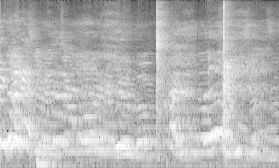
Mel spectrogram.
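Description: Several young women talking and laughing together, with two sharp hand claps about half a second apart in the second half.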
